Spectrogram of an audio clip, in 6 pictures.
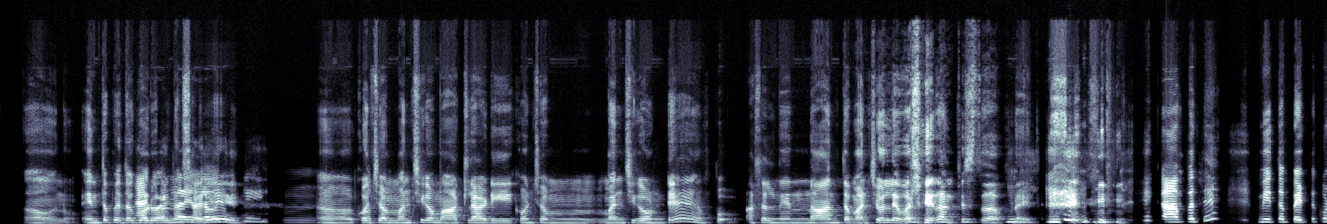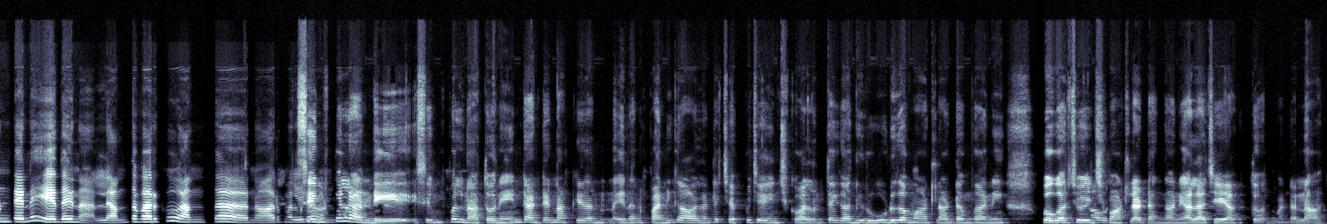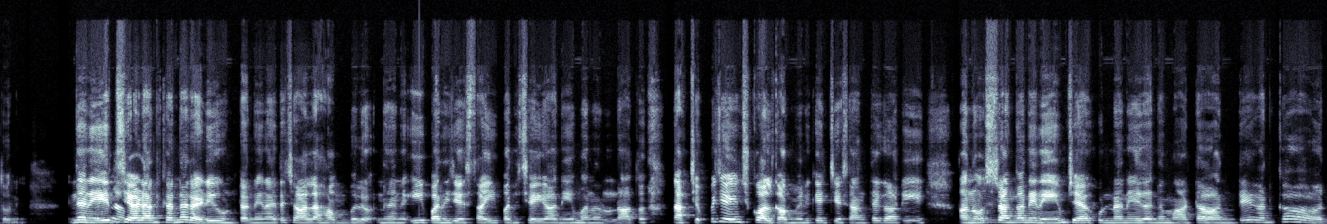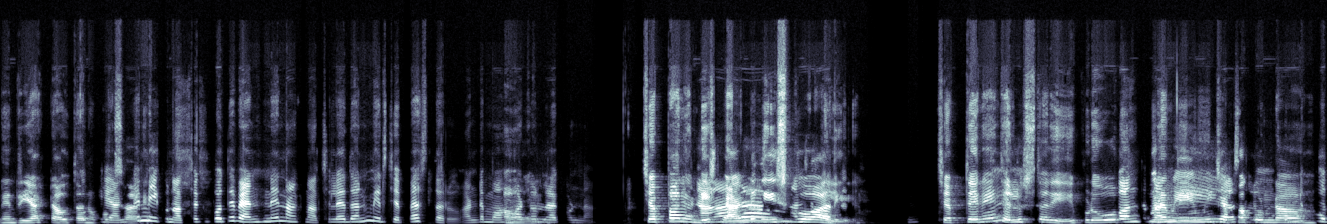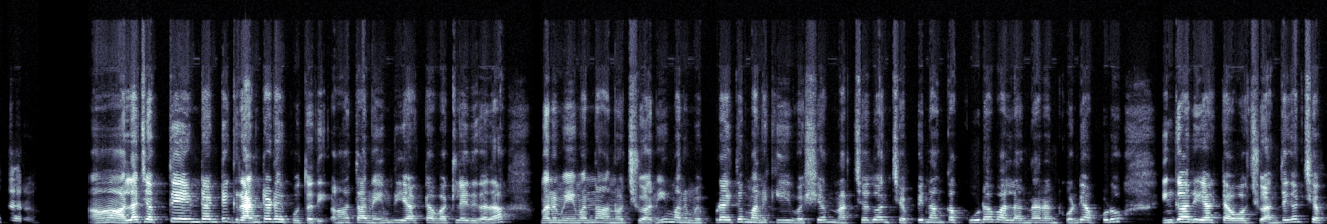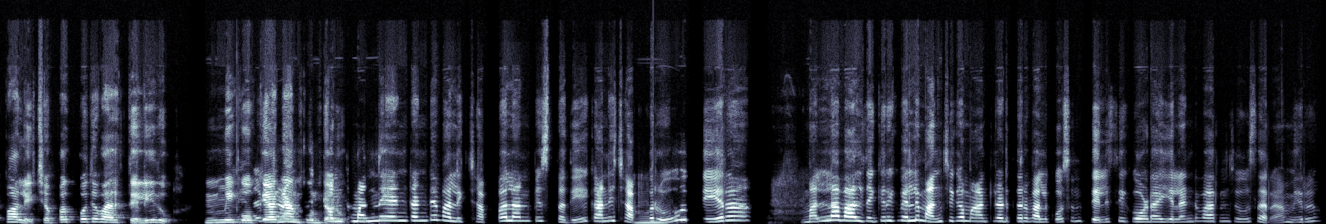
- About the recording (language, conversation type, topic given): Telugu, podcast, చివరికి మీ జీవితం గురించి ప్రజలకు మీరు చెప్పాలనుకునే ఒక్క మాట ఏమిటి?
- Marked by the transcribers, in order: in English: "బ్యాక్‌గ్రౌండ్‌లో"; laughing while speaking: "మంచోళ్ళెవరు లేరనిపిస్తది అప్పుడైతే"; chuckle; in English: "నార్మల్‌గా"; in English: "సింపుల్"; in English: "రూడ్‌గా"; in English: "రెడీ"; in English: "కమ్యూనికేట్"; in English: "రియాక్ట్"; other background noise; in English: "స్టాండ్"; in English: "రియాక్ట్"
